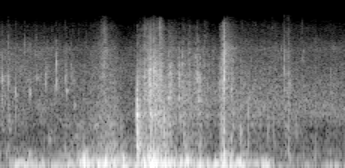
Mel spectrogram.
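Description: Shallow water splashing and sloshing around a rubber boot and a dip net wading through a stony ditch. It is loudest about a second in and again half a second later, over a low rumble of wind on the microphone.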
